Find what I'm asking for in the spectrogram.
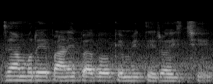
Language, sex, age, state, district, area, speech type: Odia, female, 45-60, Odisha, Jajpur, rural, read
